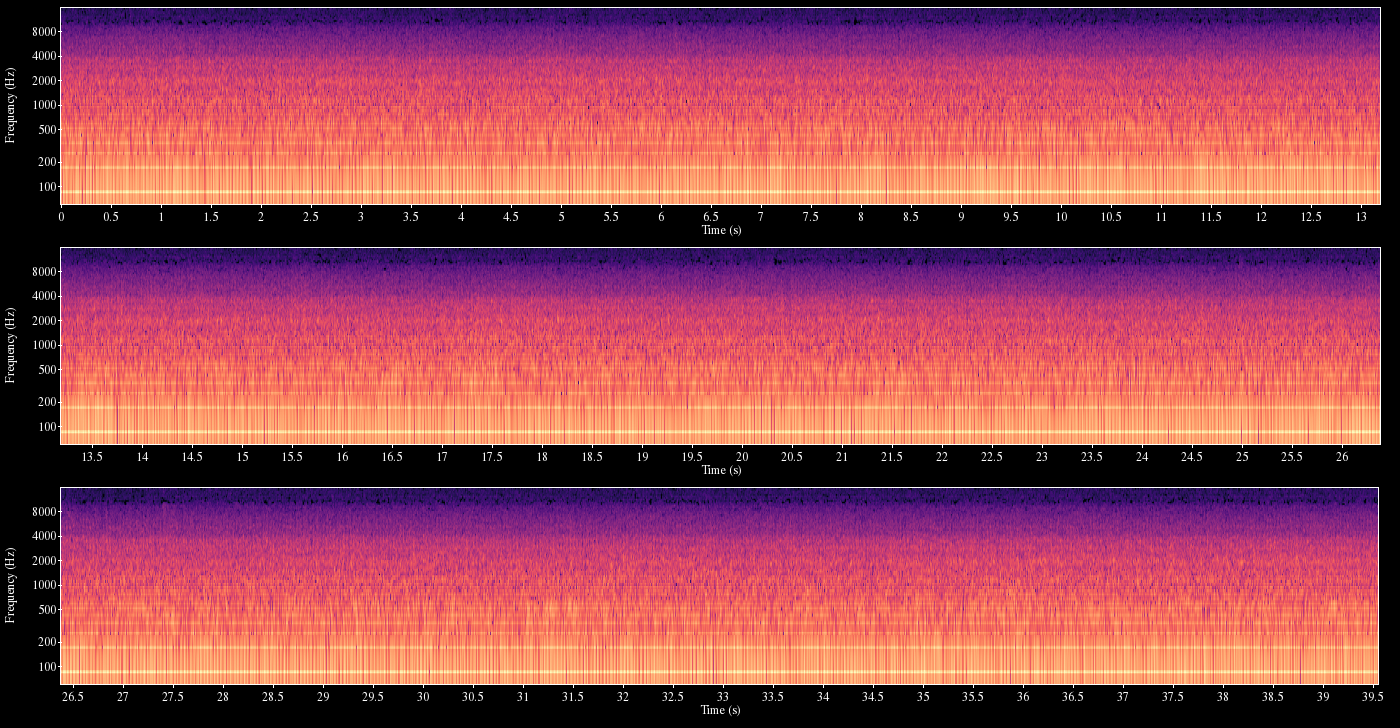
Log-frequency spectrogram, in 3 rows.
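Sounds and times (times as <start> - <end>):
truck engine idling: 0.0 - 39.5.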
